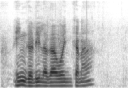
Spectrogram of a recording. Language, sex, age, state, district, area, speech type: Santali, male, 18-30, West Bengal, Malda, rural, spontaneous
